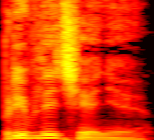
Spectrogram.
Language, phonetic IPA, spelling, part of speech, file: Russian, [prʲɪvlʲɪˈt͡ɕenʲɪje], привлечение, noun, Ru-привлечение.ogg
- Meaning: 1. effort to attract 2. involvement 3. impleading, institution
